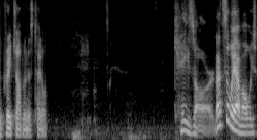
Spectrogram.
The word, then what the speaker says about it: Ka-Zar: Well, if you go by the pronunciation that Stanley wrote right on the cover of whatever that first appearance is in X-Men, it's Ka-Zar. Ka-Zar. But like quesadilla.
